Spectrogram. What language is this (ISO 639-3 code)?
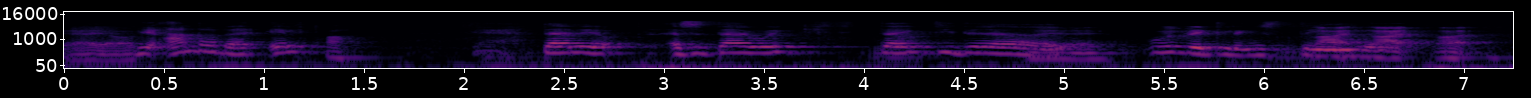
dan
